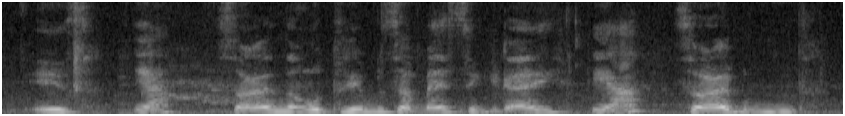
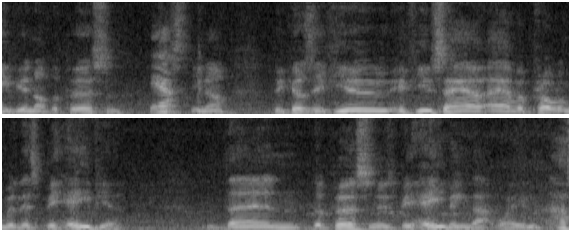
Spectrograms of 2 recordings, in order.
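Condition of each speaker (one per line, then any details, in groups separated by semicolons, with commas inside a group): Multiple sclerosis
No condition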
